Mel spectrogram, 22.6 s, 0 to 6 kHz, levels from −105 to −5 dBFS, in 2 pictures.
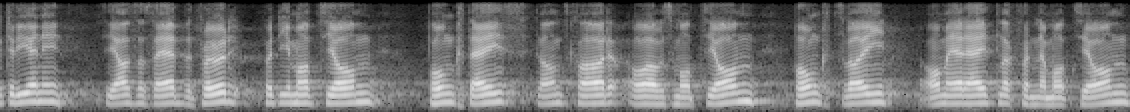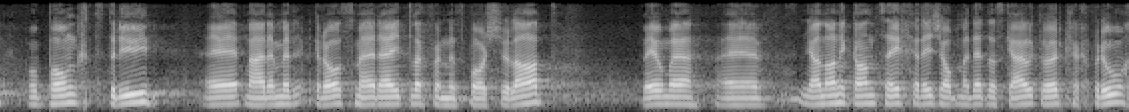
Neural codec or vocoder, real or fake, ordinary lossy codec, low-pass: codec, 16 kHz, 2 kbps, FunCodec, trained on LibriTTS, 25 frames a second; fake; none; 5.4 kHz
